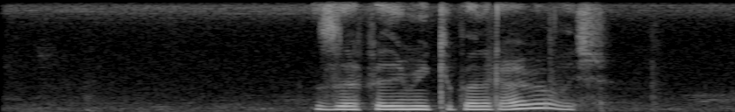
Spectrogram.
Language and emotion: Russian, neutral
